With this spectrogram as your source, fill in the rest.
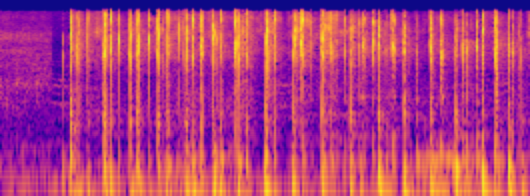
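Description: Long painted acrylic nails on both hands tap rapidly across a large, flat, solid light-grey wood-grain laminate tabletop, with the microphone resting on the table. After about half a second of quiet, a dense, irregular flurry of sharp clicks begins, each with a deep, thumpy body and a bright tick on top. The taps die away almost instantly.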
